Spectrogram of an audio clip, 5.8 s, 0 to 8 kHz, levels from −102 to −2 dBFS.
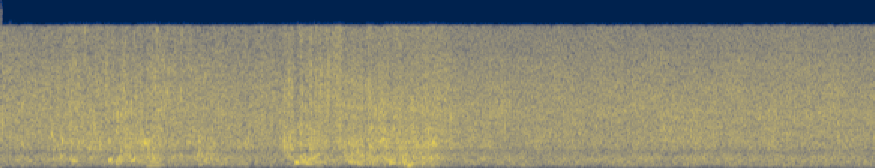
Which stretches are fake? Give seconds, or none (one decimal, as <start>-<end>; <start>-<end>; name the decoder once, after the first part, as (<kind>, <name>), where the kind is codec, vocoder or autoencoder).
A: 2.2-5.8 (codec, DAC)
